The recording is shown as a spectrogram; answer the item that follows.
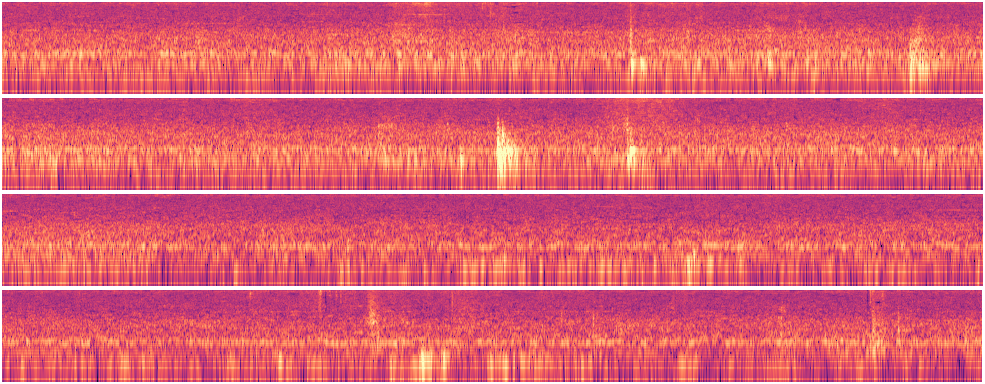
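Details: Honey bee swarm being caught hums in a dense, steady buzzing drone that barely varies over nearly twenty seconds, broken only by occasional faint clicks and taps.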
